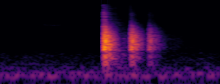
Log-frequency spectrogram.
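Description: A pool cue strikes a billiard ball.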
